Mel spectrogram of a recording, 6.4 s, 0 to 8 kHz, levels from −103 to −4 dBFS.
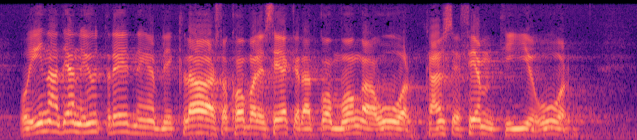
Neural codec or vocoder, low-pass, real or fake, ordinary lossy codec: none; 7.2 kHz; real; none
